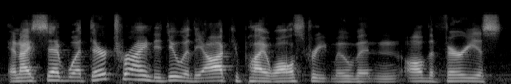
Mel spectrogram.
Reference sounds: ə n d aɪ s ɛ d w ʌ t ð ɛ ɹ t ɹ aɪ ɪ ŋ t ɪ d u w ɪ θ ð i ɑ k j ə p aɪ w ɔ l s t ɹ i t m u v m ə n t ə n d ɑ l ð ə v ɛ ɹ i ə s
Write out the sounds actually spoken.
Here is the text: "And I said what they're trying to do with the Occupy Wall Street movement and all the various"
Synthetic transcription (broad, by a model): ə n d aɪ s ɛ d w ʌ t ð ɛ ɹ t ɹ aɪ ɪ ŋ t ɪ d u w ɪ ð i ɑ k j ə p aɪ w ɔ l s t ɹ i t m u v m ə n t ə n ɑ l ð ə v ɛ ɹ i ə s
